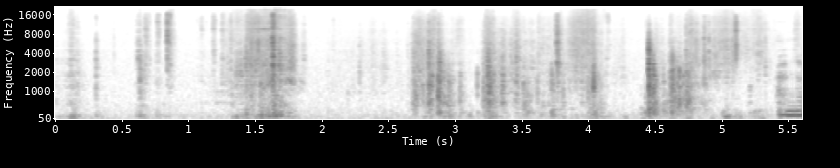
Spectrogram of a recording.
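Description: A craft knife slices through paper pages for a hardback journal, giving several short scraping cuts in bursts with pauses between, close and fairly quiet with no speech.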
